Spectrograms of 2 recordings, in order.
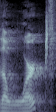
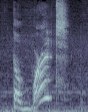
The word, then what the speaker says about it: wort: Hey, moron, it's pronounced The Wort. – What the hell is a wort? – It's pronounced The Wort. – What is it? The Wort? Yeah, okay, I'll do that again. This is The Wort on Govs Radio. – It is The Wort, not warts, not fort, not short, The Wort.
